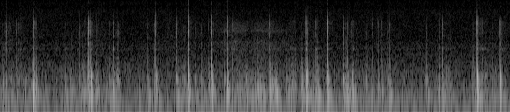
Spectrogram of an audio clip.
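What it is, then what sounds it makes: Binaural microphone with silicone ears. Fingertips tap quickly on the sides of the white silicone ear shells of a hollow, dome-shaped binaural microphone with a black plastic body, held in both hands. The result is a quick, irregular series of soft, short, dull taps, mostly low and thumpy with a little high click, over a faint steady hiss.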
